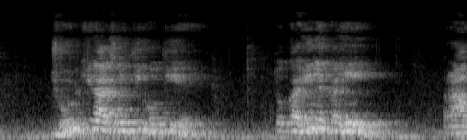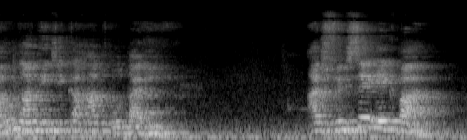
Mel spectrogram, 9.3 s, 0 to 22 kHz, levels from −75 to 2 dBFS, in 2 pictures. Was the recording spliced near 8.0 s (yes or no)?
no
